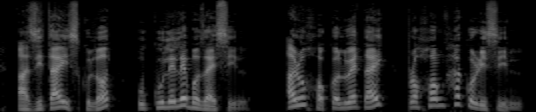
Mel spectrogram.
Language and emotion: Assamese, happy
